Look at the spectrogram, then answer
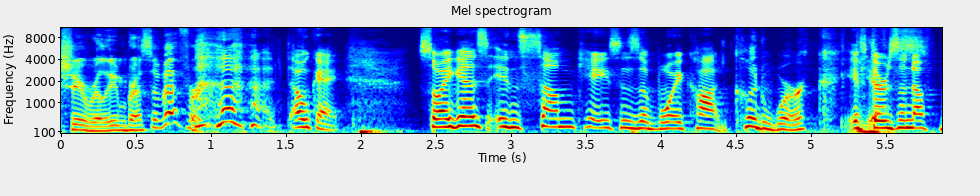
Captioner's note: laugh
